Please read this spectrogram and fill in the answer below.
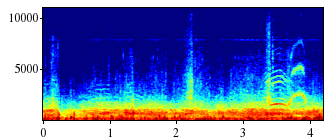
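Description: Wind buffeting the microphone in a loud, uneven low rumble, mixed with the jet noise of a Boeing 737-800 on final approach. A brief high-pitched call arches up and down near the end.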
